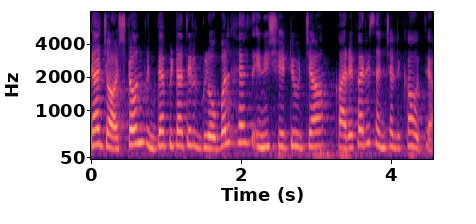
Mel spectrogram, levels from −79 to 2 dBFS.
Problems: background sounds at intervals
